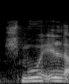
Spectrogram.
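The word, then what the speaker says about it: Schmuel (שמואל): Samuel, der im Hebräischen Schmuel ausgesprochen wird, bedeutet zum Beispiel, Gott hat erhört.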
